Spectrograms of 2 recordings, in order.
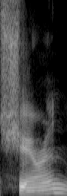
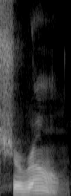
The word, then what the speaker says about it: Sharon: Carmel is what Shalom most people call it Sharon like the Rose of Sharon but it's actually pronounced sharone and what does it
